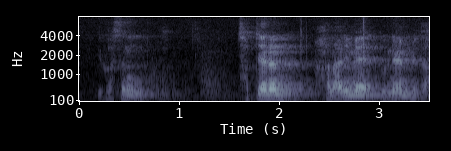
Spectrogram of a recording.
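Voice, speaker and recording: Audible room echo surrounds a man's fairly high-pitched voice. He keeps his intonation fairly even. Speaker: pastor. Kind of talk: sermon. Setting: church. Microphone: voice echoing.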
